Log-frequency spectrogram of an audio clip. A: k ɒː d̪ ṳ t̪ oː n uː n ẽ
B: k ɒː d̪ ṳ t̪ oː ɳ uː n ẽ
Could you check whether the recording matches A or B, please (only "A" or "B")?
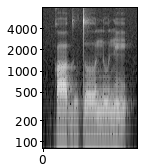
A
